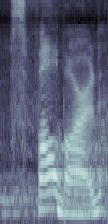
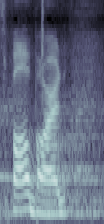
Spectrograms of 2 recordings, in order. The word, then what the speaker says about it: Svalbard: have i've been to Svalbard I got that right spall bard for the it helps if you say it like a pirate or a small bar bard in Spitsbergen Norway so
